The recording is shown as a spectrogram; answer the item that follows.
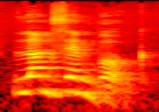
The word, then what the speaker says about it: Luxembourg: Libya Libya next is Luxembourg Luxembourg so there are three slavers and the stress is on the first one Luxembourg luxembourne next is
